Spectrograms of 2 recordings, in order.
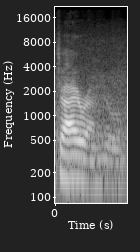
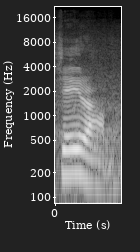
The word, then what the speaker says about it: Jairam: The one in my country, my original country, which is Trinidad and Tobago, they pronounce it Jairam. But in India, the proper pronunciation is Jairam.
